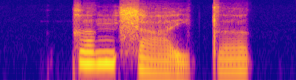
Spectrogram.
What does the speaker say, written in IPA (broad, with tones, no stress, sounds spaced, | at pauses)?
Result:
k ɐ˥ ŋ s aː˨˩ j t̪ ɐ˧ k̚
